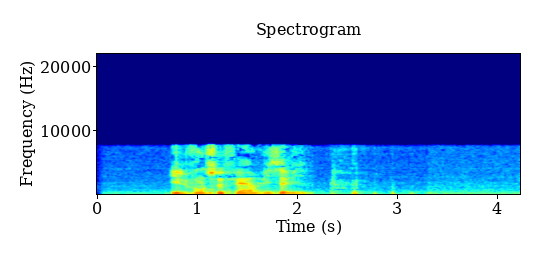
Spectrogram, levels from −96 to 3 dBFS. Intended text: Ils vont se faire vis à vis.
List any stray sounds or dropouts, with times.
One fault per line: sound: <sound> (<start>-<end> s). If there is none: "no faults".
sound: laugh (2.3-3.2 s)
